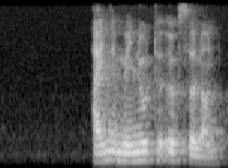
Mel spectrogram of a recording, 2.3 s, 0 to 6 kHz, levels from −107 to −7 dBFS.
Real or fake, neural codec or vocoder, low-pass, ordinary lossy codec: real; none; 5.4 kHz; none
